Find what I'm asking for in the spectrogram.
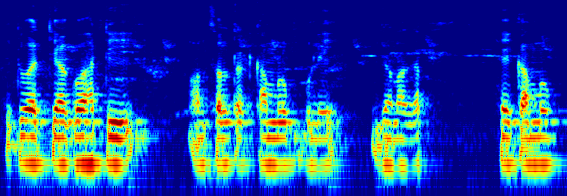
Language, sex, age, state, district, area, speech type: Assamese, male, 60+, Assam, Dibrugarh, urban, spontaneous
